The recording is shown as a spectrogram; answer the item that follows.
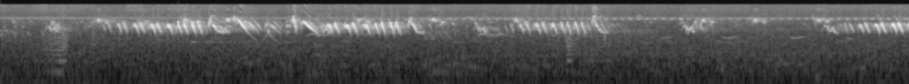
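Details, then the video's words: Lined seedeater singing: rapid, buzzy, high-pitched trills in bursts of about a second, mixed with sharp downslurred chip notes, pausing briefly between phrases, over a faint hiss. "CANTO DO BIGODINHO"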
